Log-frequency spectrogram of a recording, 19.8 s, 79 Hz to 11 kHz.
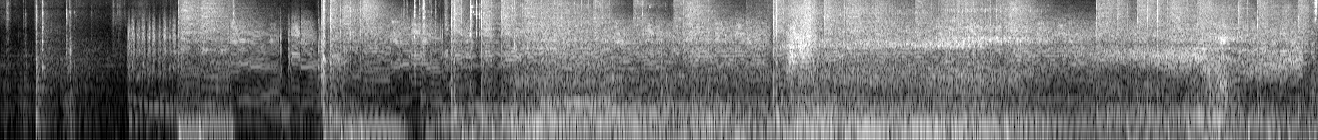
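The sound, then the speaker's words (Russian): A car door thuds, a starter cranks briefly, then the 351 (5.8-liter, 289 horsepower) V8 engine of a 1971 Mustang Mach 1 fires up and settles into a loud, deep burbling idle, with a few throaty revs midway, with no talking. “Что же до нашего экземпляра, то здесь стоит 351 мотор, 5,8 литра, 289 лошадиных сил.”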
